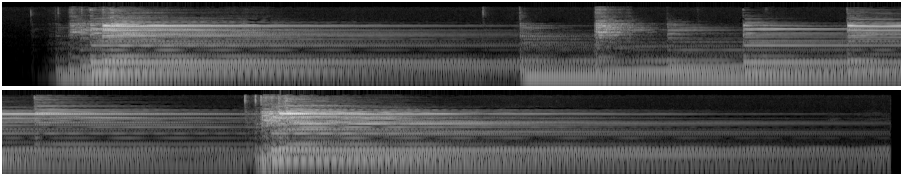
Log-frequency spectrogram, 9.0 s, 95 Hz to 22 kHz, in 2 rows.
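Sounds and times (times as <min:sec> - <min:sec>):
esus4 guitar chord: 0:00.2 - 0:08.9.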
